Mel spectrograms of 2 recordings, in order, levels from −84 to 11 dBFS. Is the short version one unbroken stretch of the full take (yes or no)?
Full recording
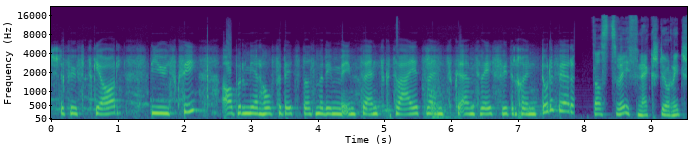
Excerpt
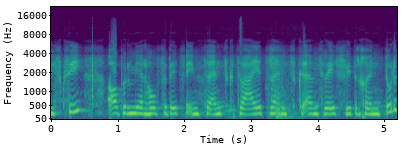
no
